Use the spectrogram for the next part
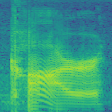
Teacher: in US English it's car you don't say the R so clearly in British English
